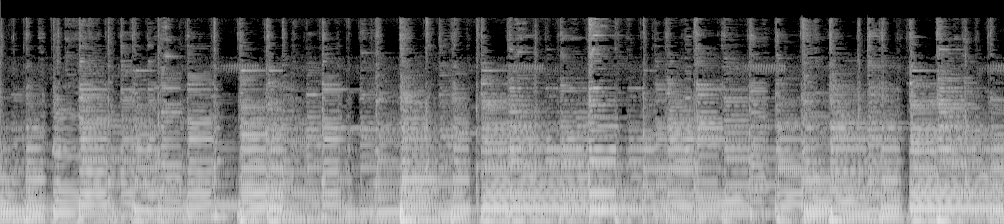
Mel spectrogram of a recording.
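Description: Acoustic guitar strummed in a steady rhythm, playing the instrumental intro of a country song.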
